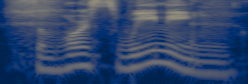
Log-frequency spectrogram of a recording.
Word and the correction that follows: whinnying: What is it? – Whinnying. – Whinnying. – Whinnies. – Horse whinnies. – But whinnying is, I guess, how you would say it.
